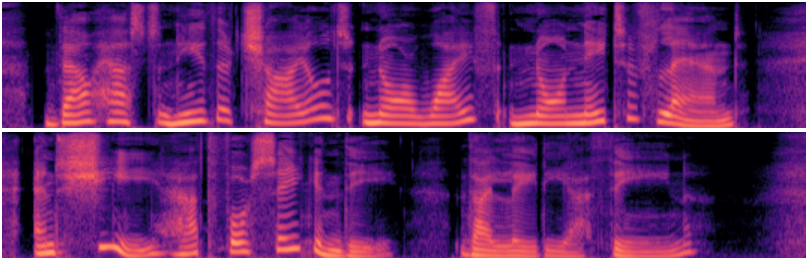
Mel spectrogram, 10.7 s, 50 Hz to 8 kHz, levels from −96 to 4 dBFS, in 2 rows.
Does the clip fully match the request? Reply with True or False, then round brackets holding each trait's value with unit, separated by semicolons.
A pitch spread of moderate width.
False (8.6 semitones)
